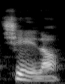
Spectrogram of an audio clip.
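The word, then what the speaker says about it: cena: پہلا لفظ تھا چینا, تو اس کا صحیح تلفظ ہے چینا, کیونکہ سی کے بعد اے آیا ہے اس لیے یہ چے کی آواز ہوگی, اور چینا کا مطلب ہے رات کا کھانا.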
